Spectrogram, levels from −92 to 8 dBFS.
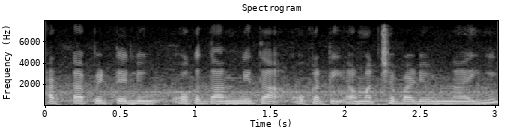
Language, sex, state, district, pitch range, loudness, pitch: Telugu, female, Telangana, Mahabubabad, 180-195 Hz, -16 LUFS, 190 Hz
